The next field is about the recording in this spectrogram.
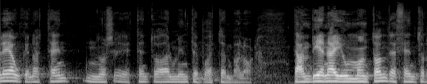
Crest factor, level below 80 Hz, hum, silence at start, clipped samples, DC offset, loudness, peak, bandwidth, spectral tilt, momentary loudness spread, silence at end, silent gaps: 18 dB; -56 dBFS; none; 0 s; under 0.1%; under 0.1%; -18 LUFS; 0 dBFS; 17 kHz; -6.5 dB/octave; 15 LU; 0 s; none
